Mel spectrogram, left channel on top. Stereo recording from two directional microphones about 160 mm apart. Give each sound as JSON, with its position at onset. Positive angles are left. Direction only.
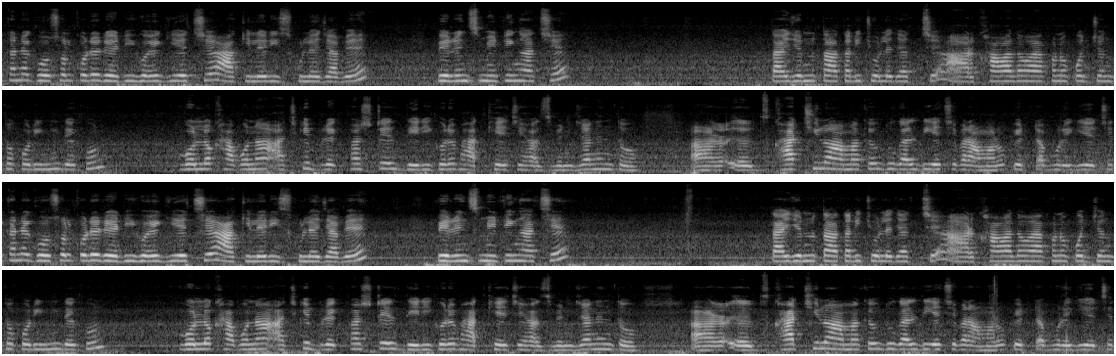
{"t": 0.1, "sound": "a woman's voice", "side_deg": 5}
{"t": 7.7, "sound": "a woman's voice", "side_deg": 0}
{"t": 13.0, "sound": "a woman's voice", "side_deg": 5}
